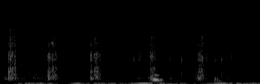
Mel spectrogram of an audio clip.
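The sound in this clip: Crunchy chewing of food: a run of crisp bites about every half second, fairly faint, with no talk over it.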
